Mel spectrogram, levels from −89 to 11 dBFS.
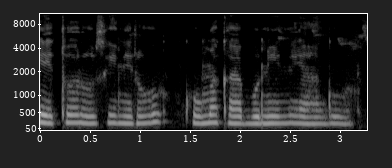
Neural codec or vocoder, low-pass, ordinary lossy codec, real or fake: vocoder, 22.05 kHz, 80 mel bands, HiFi-GAN; none; none; fake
